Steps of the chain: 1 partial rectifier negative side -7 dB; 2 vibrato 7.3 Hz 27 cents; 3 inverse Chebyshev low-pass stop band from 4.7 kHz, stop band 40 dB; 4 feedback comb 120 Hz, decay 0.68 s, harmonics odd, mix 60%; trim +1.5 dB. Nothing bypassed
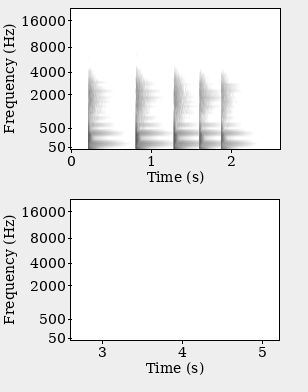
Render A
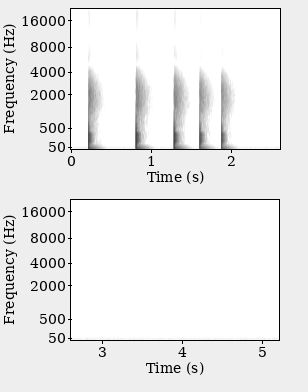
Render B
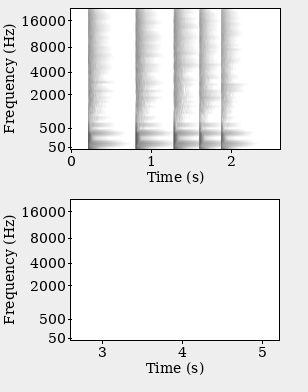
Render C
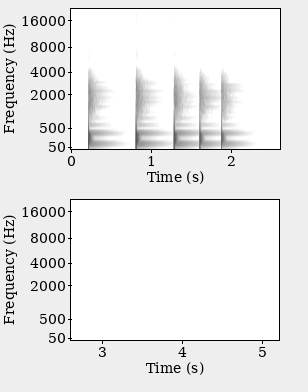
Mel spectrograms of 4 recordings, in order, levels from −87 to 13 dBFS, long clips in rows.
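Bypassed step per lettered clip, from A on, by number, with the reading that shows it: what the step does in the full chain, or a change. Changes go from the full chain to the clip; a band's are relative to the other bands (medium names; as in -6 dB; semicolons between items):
4, loudness change +7.5 LU; 3, 4 kHz band +16.0 dB; 1, distortion -9 dB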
